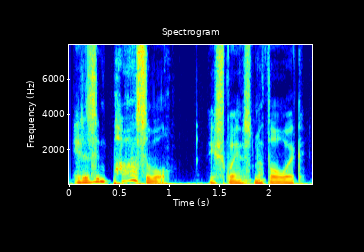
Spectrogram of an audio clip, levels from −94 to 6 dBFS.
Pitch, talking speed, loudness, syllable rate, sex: 115 Hz, 150 wpm, -20 LUFS, 6.2 syllables/s, male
